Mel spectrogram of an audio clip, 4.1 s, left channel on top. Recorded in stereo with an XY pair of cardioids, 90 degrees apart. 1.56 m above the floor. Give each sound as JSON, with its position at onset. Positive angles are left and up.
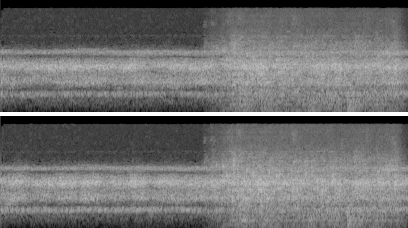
{"t": 2.0, "sound": "frying", "azimuth_deg": -30, "distance_m": 5.0}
